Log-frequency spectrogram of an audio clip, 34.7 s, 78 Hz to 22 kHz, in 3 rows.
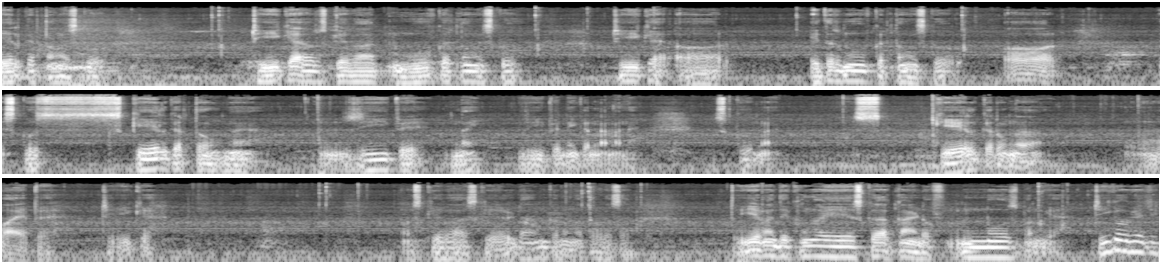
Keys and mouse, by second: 0.0 s, 4.1 click, 6.6-8.7 middle drag, 8.7 click, 13.4 s, 19.6-21.6 middle drag, 21.6 s, 27.5 s, 30.3-32.5 middle drag, 32.5 click, 34.5-34.7 middle drag.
